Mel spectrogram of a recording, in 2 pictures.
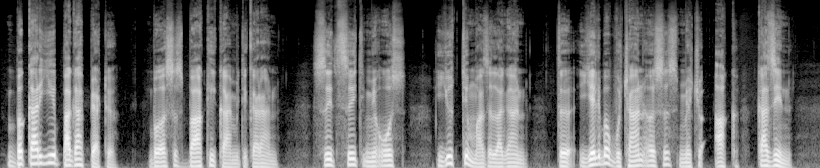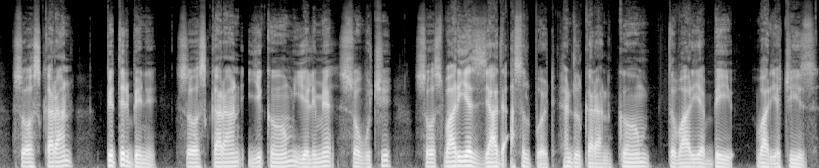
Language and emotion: Kashmiri, neutral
